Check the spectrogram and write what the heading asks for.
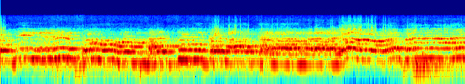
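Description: Sindhi molud: a devotional song in praise of the Prophet, sung with long, held notes that glide and bend.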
